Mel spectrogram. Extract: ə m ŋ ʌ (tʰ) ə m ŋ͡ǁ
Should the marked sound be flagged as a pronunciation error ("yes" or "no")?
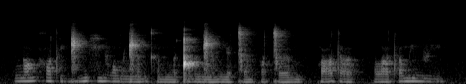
yes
